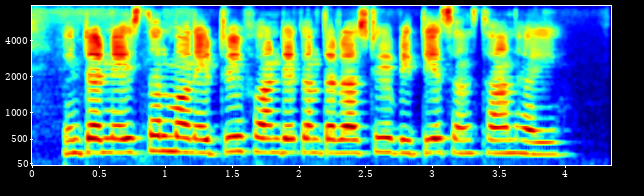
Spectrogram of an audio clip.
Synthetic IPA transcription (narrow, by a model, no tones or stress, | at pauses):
ɪɳʈəɾneːʃnəlmoːneːʈɾipʰəɳɖekɐ̃nt̪əɾːaːʃʈɾijəbid̪ijəsə̃nst̪ʰaːnɦɐe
